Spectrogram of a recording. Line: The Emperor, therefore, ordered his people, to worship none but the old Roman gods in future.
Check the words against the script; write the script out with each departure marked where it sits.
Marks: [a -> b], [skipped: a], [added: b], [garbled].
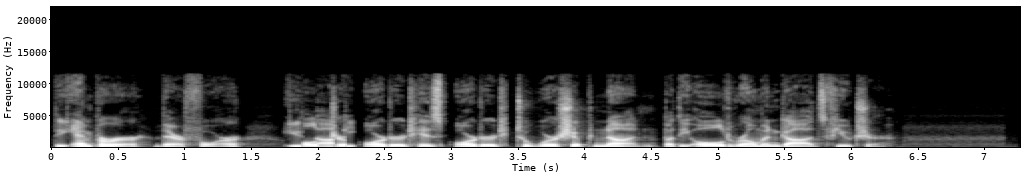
The Emperor, therefore, [garbled] ordered his [people, -> ordered] to worship none but the old Roman gods [skipped: in] future.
